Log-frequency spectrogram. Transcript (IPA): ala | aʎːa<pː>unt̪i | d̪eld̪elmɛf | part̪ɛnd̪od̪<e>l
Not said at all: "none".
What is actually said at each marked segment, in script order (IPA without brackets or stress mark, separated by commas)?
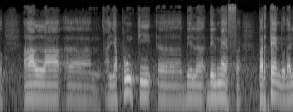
pː, a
